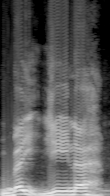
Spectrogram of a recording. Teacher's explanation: ওয়াকফের ক্ষেত্রে হার উচ্চারণ করব এবং হাকে সাকিন করে ফেলব।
